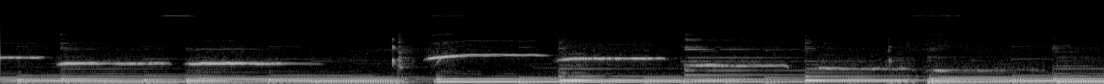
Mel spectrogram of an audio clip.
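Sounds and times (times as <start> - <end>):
whistled melody: 0.0 - 3.4, 4.2 - 10.6
guitar accompaniment: 0.0 - 11.0.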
